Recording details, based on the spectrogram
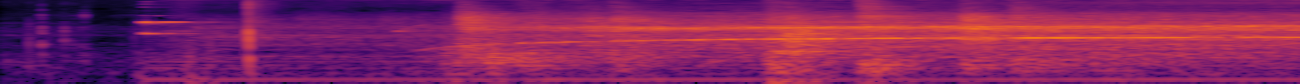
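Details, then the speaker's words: Eufy robot vacuum after a crayon was removed from the impeller housing that caused a loud noise: the motor spins up to a smooth, steady whine with no rattle or scraping; much better, normal running. "much better"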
